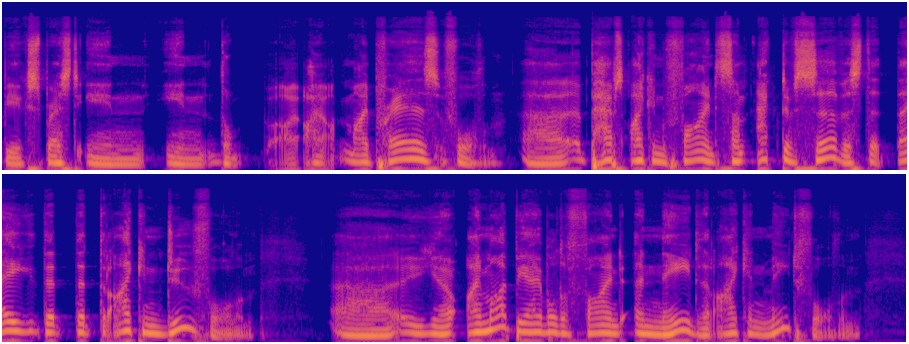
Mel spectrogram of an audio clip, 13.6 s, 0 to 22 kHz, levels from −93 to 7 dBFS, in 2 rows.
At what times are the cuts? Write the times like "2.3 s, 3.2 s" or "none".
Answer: 2.5 s, 3.8 s

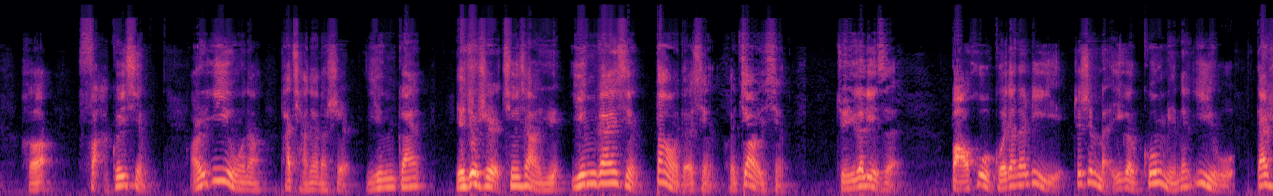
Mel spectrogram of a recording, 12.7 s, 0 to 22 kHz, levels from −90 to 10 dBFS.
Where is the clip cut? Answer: none

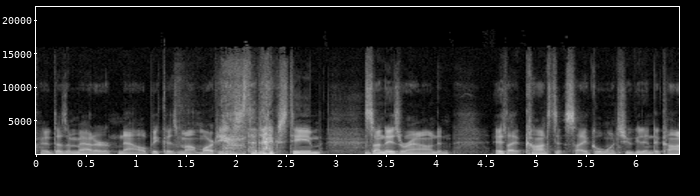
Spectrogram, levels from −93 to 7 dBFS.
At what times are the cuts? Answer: 3.3 s, 4.7 s

